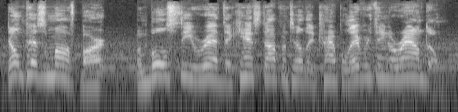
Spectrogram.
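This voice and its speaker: A man playing a wary, gravelly crook selling meat in a horror comedy audio drama. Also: sits high, a little fast, over music, natural voice. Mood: uneasy. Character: wary gangster meat dealer Benny, older brother's sidekick.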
